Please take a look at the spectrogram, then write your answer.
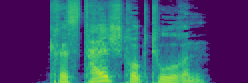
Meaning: plural of Kristallstruktur
- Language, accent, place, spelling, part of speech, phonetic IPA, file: German, Germany, Berlin, Kristallstrukturen, noun, [kʁɪsˈtalʃtʁʊkˌtuːʁən], De-Kristallstrukturen.ogg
